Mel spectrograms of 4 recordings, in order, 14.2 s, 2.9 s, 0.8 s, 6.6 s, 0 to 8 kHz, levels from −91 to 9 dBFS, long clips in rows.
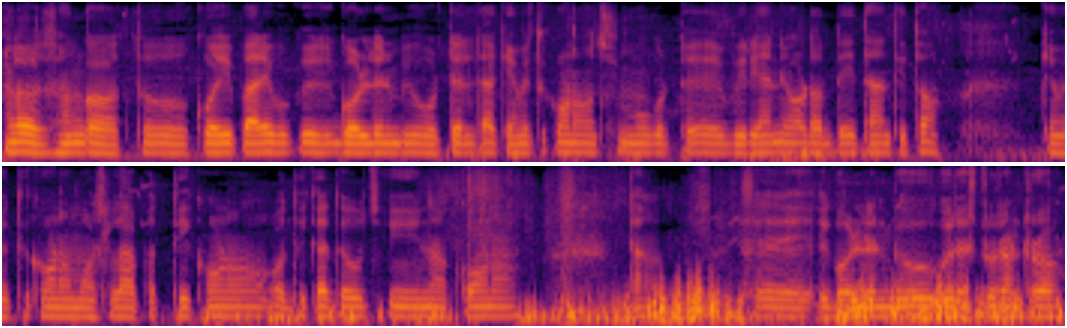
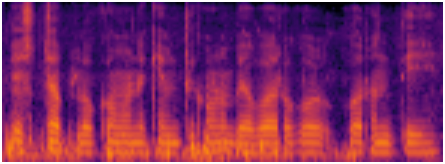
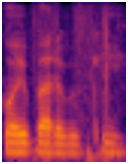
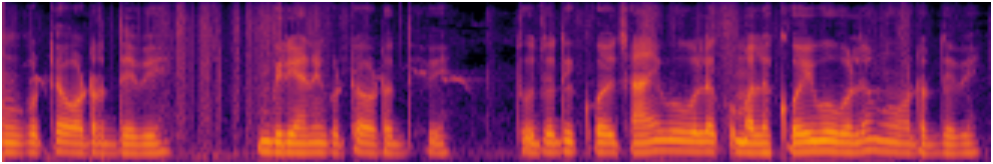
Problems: constant background noise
